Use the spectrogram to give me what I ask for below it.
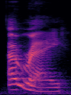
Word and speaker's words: array: Now, we're going to draw an array. Now, we have done this before. We did it in grade 1. Array. It rhymes with day, so it ends in AY.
